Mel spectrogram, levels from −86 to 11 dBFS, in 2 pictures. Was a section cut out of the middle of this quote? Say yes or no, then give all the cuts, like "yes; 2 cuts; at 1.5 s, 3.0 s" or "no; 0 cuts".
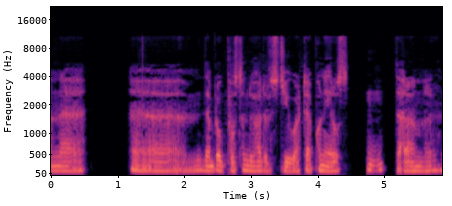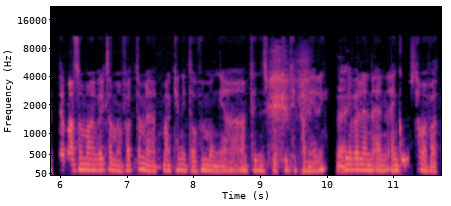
yes; 4 cuts; at 3.3 s, 5.1 s, 6.7 s, 10.1 s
